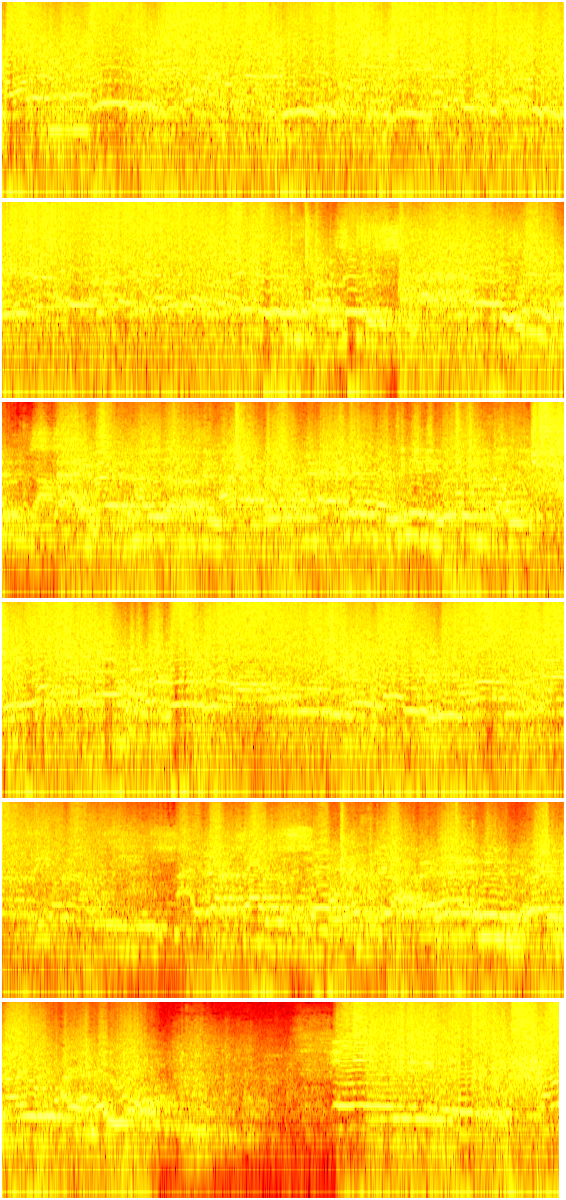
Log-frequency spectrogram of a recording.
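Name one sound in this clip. Several young men talk and discuss with animation, close by in an echoing room.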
